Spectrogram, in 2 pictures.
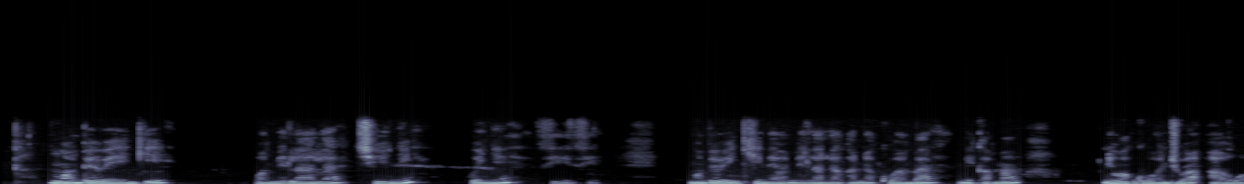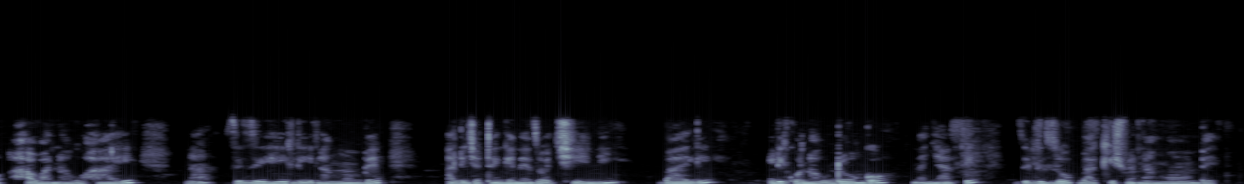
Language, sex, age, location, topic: Swahili, female, 25-35, Kisii, agriculture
